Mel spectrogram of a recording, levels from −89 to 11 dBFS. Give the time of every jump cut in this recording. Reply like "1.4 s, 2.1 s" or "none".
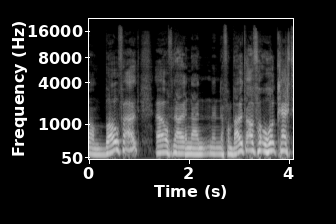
1.9 s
